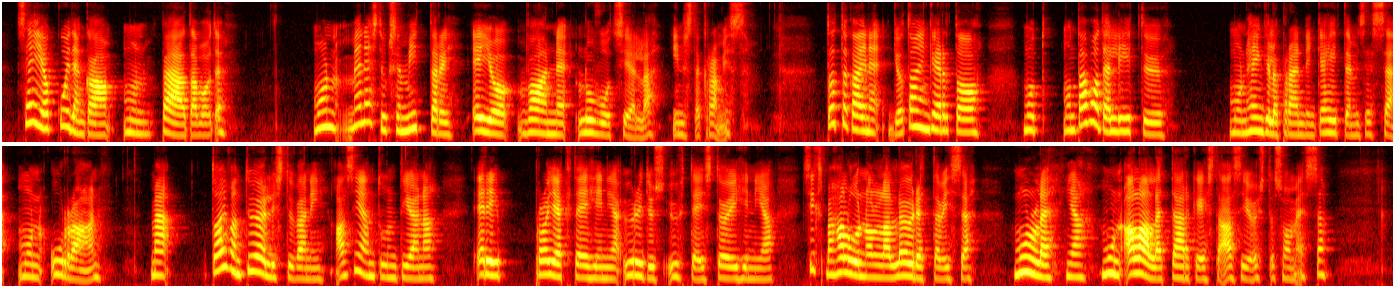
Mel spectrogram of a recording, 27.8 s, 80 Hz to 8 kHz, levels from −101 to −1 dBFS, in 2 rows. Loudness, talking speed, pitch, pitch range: -25 LUFS, 110 wpm, 225 Hz, 195-260 Hz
